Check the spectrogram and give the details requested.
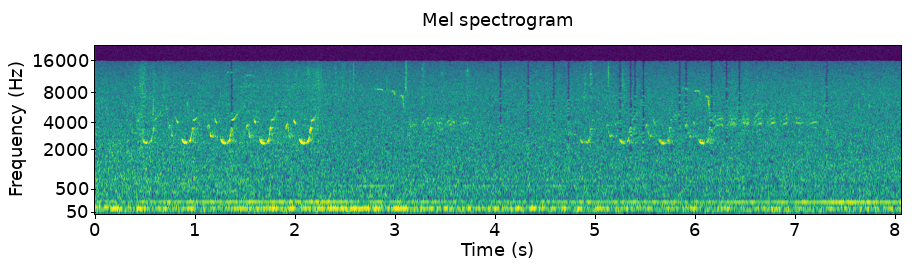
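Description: A small bird singing a quick series of about five repeated high chirps, twice, over a steady low hum.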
